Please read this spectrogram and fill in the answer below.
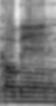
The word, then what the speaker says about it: Coben: Harlan Coben and Scott Turow.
